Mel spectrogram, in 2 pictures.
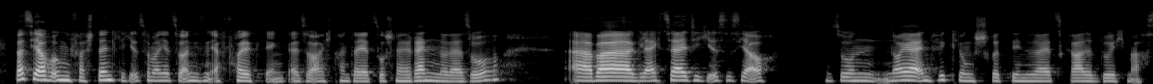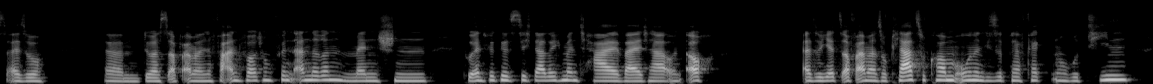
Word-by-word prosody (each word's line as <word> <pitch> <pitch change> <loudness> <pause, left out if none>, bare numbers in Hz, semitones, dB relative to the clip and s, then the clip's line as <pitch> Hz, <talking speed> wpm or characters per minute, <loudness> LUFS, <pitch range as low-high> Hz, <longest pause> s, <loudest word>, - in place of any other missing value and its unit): was 230 +2 +5
ja 205 -4 +9
auch - - -1
irgendwie 195 +2 +3
verständlich 180 +2 0
ist, 160 - -7
wenn 180 - -3
man 175 - -1
jetzt 170 -1 -4
so 170 - 0
an 170 - 0
diesen 170 0 -4
Erfolg 160 +1 -2
denkt, 140 -2 -8
also: 145 - -5
„Ah, 145 - 0
ich 150 - -10
konnte 155 -3 -6
da 145 - +1
jetzt 145 0 -2
so 150 - -5
schnell 155 0 -3
rennen 170 -1 +2
oder 140 -1 -1
so“, 175 +10 -3 0.7
aber 180 0 +8
gleichzeitig 180 +2 +1
ist 180 - -6
es 185 -3 -11
ja - - +2
auch - - -15 0.6
so 170 +1 -6
'n 170 -2 -4
neuer 185 +2 +5
Entwicklungsschritt, 165 -4 -5
den 155 -1 -4
du 155 - -4
da 150 -1 -1
jetzt 150 0 -7
grade 150 0 -1
durchmachst. 150 +1 -8
Also, 155 -1 -4 0.6
ähm, 145 -3 -5
du 160 0 -3
hast 155 0 -3
auf - - -2
einmal 155 -1 -1
'ne 160 - -4
Verantwortung 180 +3 -2
für 205 - -6
'n 200 - -3
anderen 200 -2 0
Menschen, 160 0 -4 0.3
du 165 - -3
entwickelst 190 +3 -2
dich 190 - -4
dadurch 185 0 -1
mental 165 -4 +1
weiter 155 +1 +1
und 160 - -9
auch 180 - +1 0.9
also 170 0 -1
jetzt 170 +1 -2
auf - - 0
einmal 175 0 +3
so 165 - -5
klarzukommen, 195 +2 +4
ohne 195 +1 +1
diese 175 0 -6
perfekten 180 +1 -7
Routinen, 200 +7 0
170 Hz, 185 wpm, -24 LUFS, 155-185 Hz, 0.9 s, ja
